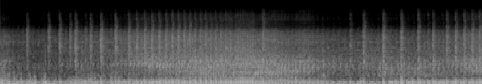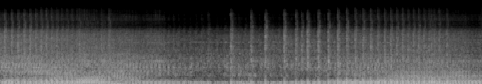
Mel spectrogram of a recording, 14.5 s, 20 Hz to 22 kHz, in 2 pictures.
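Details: Murray Select riding mower, 13.5 hp Briggs & Stratton single in neutral, smoky: thumps unevenly, speed surging and sagging every few seconds; crankcase possibly overfull on oil from fuel flooding, or possibly severe surging; carb cleaning planned first.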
